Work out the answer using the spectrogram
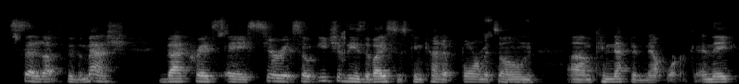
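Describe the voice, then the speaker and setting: A man presenting a live coding demo on a video call, thinking aloud with frequent restarts and repeated words. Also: medium pitch. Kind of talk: live screen-share demo. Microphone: video call mic. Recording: roomy echo.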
